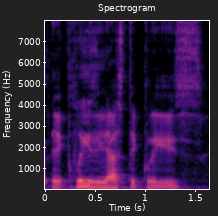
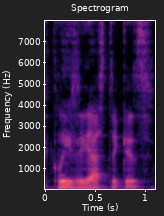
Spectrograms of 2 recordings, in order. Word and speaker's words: Ecclesiasticus: All right, this is Ecclesiasticles. Did I say that correctly? It's Ecclesiasticus.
